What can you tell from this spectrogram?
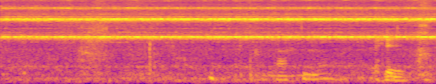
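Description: Steady high-pitched drone of insects, one unbroken whine with overtones, with faint murmured voices underneath.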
